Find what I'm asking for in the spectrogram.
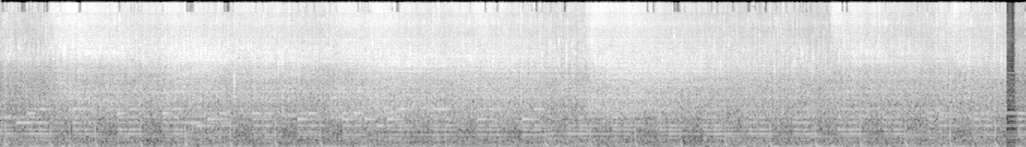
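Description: Pieces of elephant foot yam and egg snack sizzle steadily in hot oil, a dense continuous frying hiss with small crackles throughout, close and fairly loud, with no talking.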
